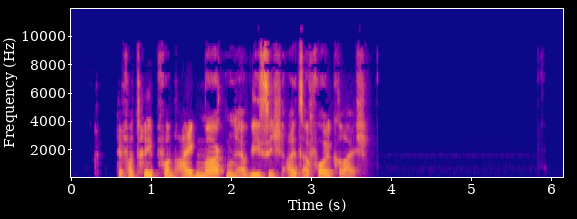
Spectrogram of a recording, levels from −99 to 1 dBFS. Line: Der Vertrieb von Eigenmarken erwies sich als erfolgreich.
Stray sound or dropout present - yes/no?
no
